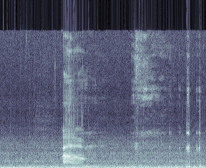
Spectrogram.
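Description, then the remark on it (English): Steady, loud low road rumble from inside a moving car fills the whole stretch, with a brief voice sound rising over it near the start. “But occasionally, I find myself in the car by myself.”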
